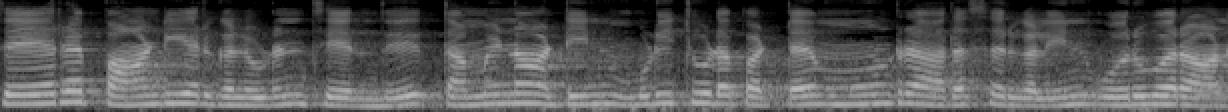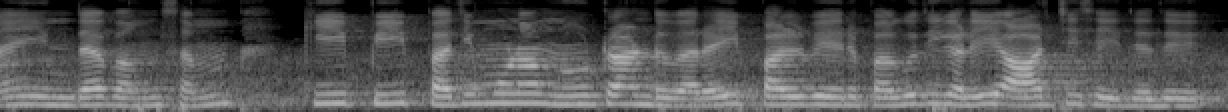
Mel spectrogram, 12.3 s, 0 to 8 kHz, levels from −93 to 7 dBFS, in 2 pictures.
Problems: none marked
